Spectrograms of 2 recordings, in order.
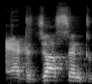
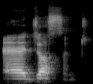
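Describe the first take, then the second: First: অ্যাডজাসেন্ট with the d sounded, ad-ja-sent; loud stopped d before j in অ্যাডজাসেন্ট; wrong pronunciation. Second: অ্যাডজাসেন্ট as a-ja-sent, d silent; loud, clear a-ja-sent for অ্যাডজাসেন্ট; correct pronunciation. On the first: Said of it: "অ্যাডজাসেন্ট নয়". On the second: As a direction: leave the d out of অ্যাডজাসেন্ট. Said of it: "এর উচ্চারণ". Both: Shown as a demonstration.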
